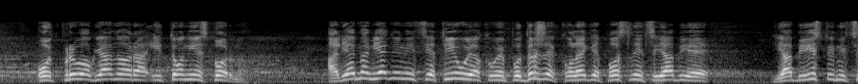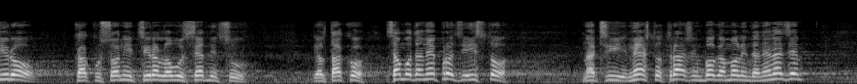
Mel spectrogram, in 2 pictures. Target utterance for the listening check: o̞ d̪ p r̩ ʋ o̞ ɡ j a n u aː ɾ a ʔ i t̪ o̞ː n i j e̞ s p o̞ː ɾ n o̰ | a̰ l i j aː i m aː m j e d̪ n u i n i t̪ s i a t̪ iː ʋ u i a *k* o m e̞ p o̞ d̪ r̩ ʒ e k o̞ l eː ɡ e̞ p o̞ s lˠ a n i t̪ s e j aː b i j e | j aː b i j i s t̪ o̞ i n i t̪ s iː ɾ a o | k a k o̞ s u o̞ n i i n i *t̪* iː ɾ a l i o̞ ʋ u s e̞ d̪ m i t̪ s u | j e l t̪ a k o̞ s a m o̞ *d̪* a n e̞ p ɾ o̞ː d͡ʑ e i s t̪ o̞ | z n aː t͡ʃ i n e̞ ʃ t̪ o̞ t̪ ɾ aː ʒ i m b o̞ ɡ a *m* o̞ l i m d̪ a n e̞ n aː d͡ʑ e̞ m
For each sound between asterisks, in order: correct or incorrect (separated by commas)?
correct, correct, correct, correct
